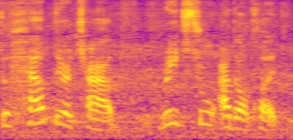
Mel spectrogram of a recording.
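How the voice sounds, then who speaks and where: A woman with a non-native accent speaks at a moderate pace with lively intonation, with audible room echo and noticeable background noise. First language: not English. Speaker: reader of spiritual texts. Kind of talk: reading aloud.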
